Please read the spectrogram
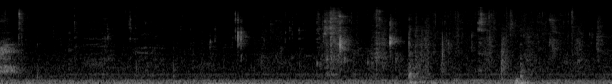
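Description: A man chewing and eating a hot chicken wing: quiet mouth noises with a few soft, short smacks or clicks spread through, over a steady low room hum.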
